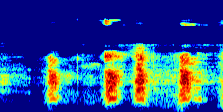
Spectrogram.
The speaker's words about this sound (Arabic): هناك من ترك كلبه في السيارة ونسي النوافذ مغلقة. في هذا الحر؟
